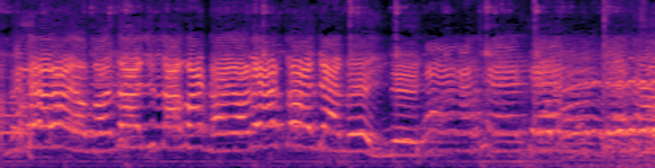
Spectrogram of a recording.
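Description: Several women singing together in high voices, the pitch wavering.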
